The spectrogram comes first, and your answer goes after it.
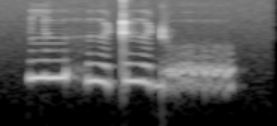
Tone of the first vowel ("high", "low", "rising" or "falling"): high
